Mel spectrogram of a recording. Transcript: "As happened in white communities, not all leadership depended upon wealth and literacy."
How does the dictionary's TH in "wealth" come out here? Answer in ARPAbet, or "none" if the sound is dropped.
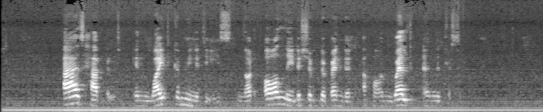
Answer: T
